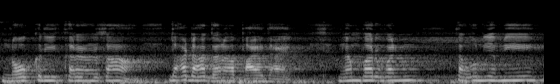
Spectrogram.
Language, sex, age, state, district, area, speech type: Sindhi, male, 60+, Rajasthan, Ajmer, urban, spontaneous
